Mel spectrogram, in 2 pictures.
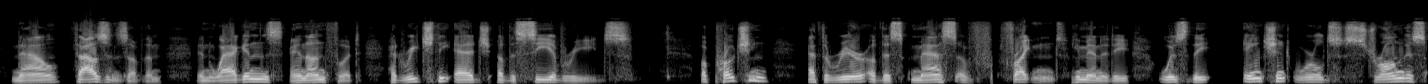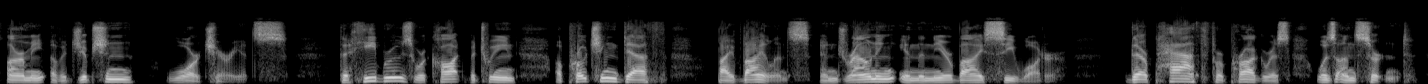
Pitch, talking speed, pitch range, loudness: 110 Hz, 125 wpm, 100-125 Hz, -20 LUFS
